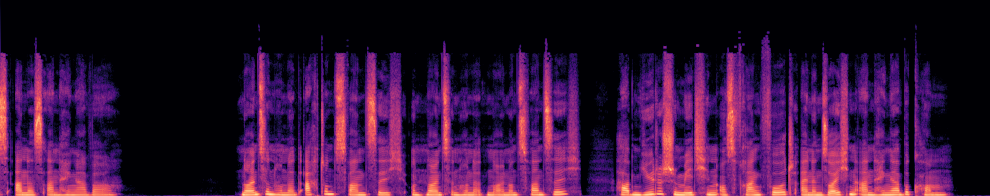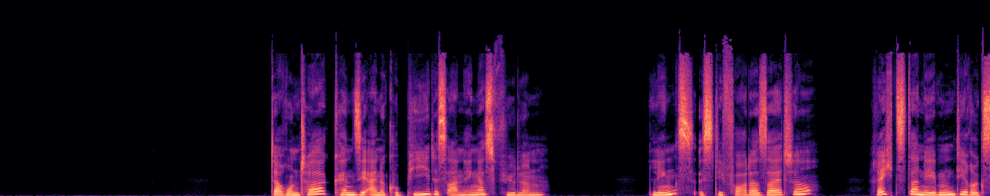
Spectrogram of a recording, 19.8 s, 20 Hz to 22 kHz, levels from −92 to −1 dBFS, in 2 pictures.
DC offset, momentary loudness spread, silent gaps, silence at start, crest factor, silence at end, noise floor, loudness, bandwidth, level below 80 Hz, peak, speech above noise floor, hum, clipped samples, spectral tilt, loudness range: under 0.1%; 8 LU; none; 0 s; 18 dB; 0 s; -70 dBFS; -18 LUFS; 16.5 kHz; -60 dBFS; -2 dBFS; 52 dB; none; under 0.1%; -3.5 dB/octave; 6 LU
